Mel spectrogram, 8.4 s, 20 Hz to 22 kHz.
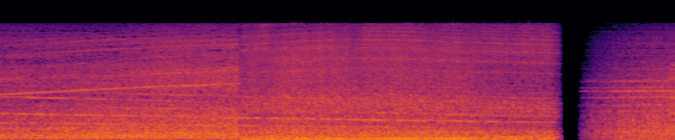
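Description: A jet fighter takes off in the video game Ace Combat 7, a faint, steady engine roar and whine building along the runway, then cutting out briefly before resuming.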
